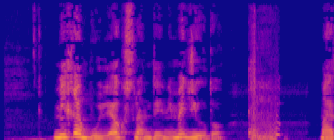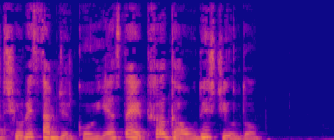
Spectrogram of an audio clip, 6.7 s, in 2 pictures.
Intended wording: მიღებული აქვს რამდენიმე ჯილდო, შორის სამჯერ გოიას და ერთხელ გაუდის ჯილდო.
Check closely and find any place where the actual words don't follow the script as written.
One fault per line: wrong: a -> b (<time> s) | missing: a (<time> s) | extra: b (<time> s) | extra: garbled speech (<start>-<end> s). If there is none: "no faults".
extra: მათ (3.2 s)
